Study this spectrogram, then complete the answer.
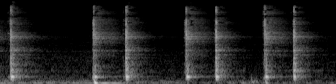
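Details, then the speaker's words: Promatic solenoid test, power feed from the fuse jumped directly to the solenoid: seven sharp, dry clicks in about three and a half seconds, pulling in cleanly. "this is the power feed itself that's coming off the fuse I'm just going to touch these together you can hear the solenoid"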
